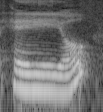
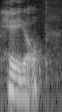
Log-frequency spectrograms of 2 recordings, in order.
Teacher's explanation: when i move from the a to the uh shape hail there's a little bit of a hidden glide there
